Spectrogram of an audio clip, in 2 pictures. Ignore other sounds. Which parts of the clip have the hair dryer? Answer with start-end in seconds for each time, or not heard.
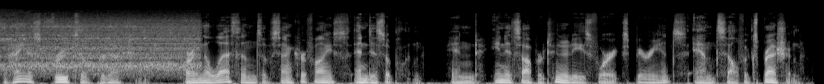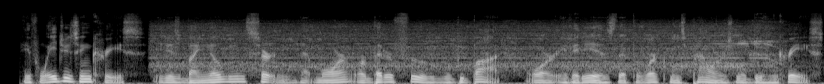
0.0-2.0, 9.7-16.4.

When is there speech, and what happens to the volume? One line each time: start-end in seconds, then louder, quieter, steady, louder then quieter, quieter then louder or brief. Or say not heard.
0.0-16.4 steady.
